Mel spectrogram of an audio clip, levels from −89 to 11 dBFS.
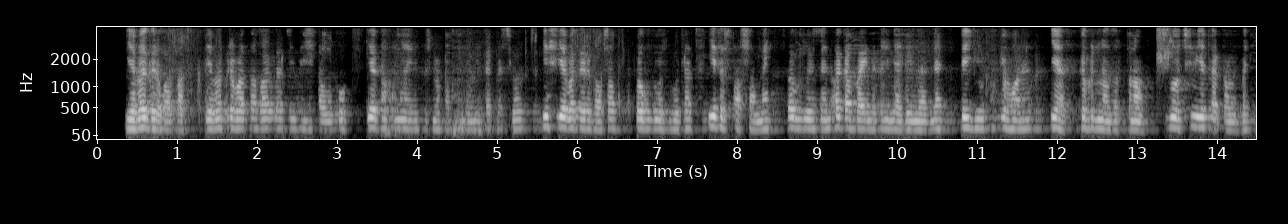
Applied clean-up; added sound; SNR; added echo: neural mask model DeepFilterNet 3.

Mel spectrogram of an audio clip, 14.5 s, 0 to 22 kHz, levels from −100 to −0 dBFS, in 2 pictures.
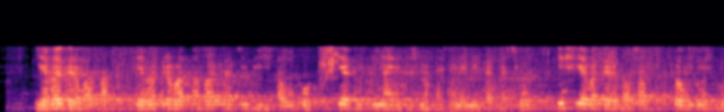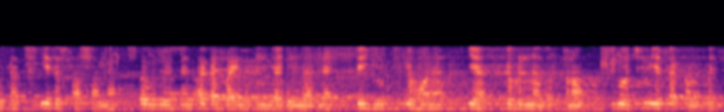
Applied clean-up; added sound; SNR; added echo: neural separator model SepFormer DNS4.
